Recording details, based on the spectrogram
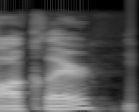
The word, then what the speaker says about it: Eau Claire: Guess Eau Claire. – Yeah, you're probably right.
